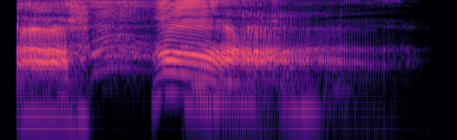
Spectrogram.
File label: cartoon bad man aha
